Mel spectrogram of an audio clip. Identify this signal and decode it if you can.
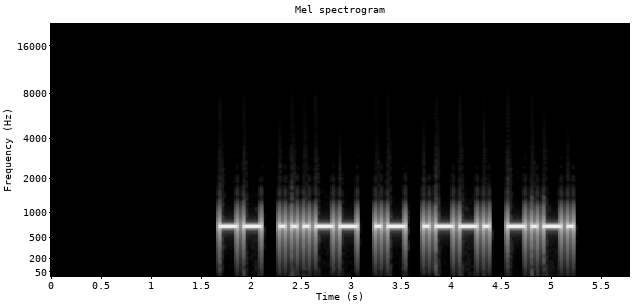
Morse code, heard as a keyed tone, about 21 wpm, 700 Hz. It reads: M3APC
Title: DXCC-100 Call Signs - 5 Characters - Repeated 3x - 20wpm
